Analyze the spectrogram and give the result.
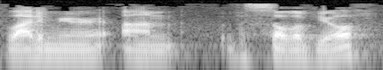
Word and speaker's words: Vladimir Solovyov: And before I'd ever heard of Dugin, I already had an interest in Russian mystics like Vladimir Solovyov.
